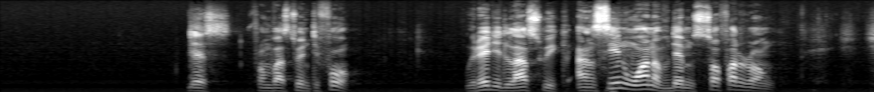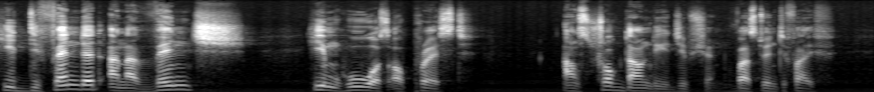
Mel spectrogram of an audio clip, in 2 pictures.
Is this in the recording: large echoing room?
yes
